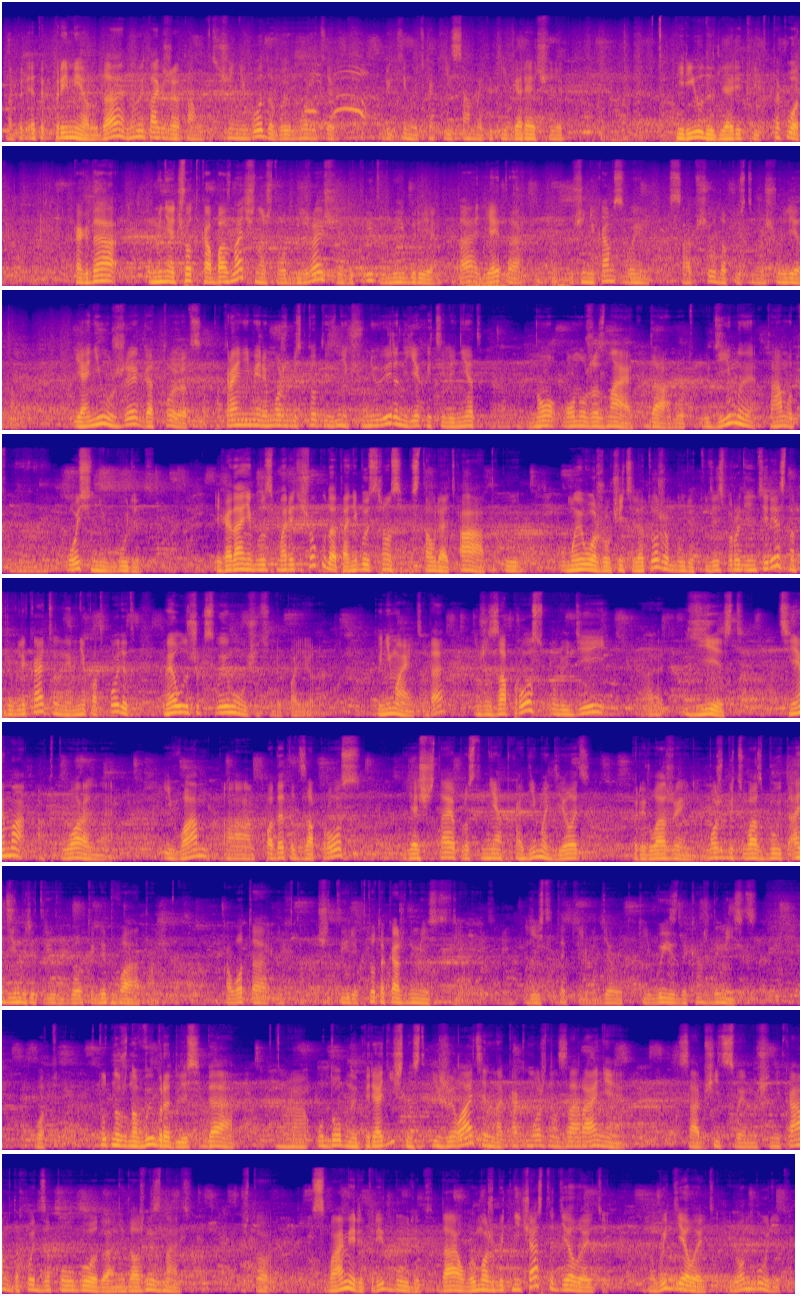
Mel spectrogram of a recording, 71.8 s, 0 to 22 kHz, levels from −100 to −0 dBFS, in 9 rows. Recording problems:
echo of what is said; noticeable; throughout; 230 ms later, 15 dB below the speech
chatter from many people; loud; throughout; 10 dB below the speech

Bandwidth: 14.5 kHz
